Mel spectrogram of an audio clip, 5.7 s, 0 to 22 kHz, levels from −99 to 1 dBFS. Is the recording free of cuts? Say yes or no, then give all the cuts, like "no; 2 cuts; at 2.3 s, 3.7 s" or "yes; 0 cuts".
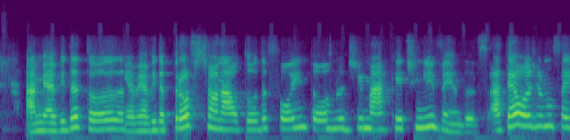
no; 1 cut; at 1.3 s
